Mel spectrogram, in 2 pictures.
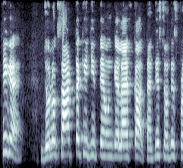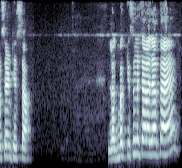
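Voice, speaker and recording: A man with a strikingly high voice lectures students in an earnest, explanatory way. He keeps asking his listeners questions, then supplies the answers himself, and calls them children. The recording sounds muffled and lo-fi. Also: pushed and bright. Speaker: teacher. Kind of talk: motivational classroom lecture. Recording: dull lo-fi recording.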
